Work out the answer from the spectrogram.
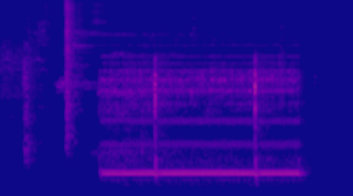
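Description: A phone call to a fast-food restaurant in Santa Fe, New Mexico: a couple of short dialing blips, then a single steady electronic ringing tone lasting about two seconds before it stops.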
